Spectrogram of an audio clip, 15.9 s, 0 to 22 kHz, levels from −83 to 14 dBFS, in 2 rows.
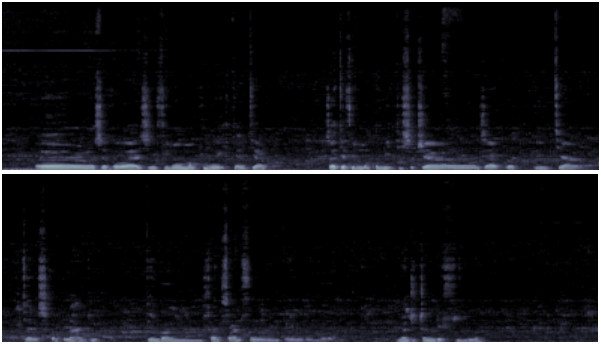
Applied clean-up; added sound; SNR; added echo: classical method log-MMSE.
